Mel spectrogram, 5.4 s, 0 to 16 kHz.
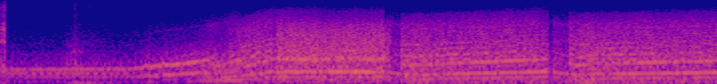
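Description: A racing car engine in a video game, modded for the 1990 Interlagos circuit, revs up through the gears, pitch climbing and dropping at each shift, a continuous mechanical roar with no talking.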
